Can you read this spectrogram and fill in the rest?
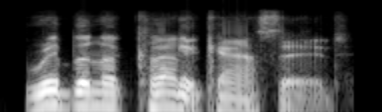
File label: "ribonucleic acid", British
